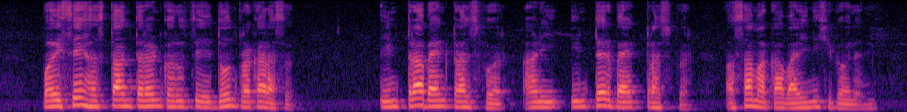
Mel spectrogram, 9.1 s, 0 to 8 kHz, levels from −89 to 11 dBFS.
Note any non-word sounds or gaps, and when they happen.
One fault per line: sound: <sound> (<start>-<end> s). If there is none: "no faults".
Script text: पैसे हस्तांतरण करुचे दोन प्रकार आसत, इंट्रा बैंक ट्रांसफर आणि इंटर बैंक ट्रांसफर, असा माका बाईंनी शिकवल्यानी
no faults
